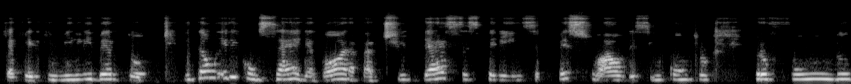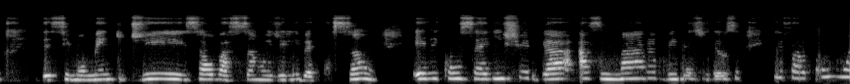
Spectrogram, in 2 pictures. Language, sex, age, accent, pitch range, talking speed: Portuguese, female, 50-69, Brazilian, 210-260 Hz, 125 wpm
